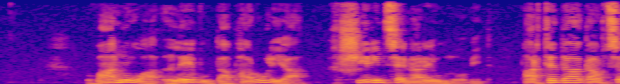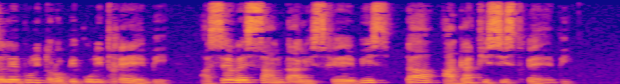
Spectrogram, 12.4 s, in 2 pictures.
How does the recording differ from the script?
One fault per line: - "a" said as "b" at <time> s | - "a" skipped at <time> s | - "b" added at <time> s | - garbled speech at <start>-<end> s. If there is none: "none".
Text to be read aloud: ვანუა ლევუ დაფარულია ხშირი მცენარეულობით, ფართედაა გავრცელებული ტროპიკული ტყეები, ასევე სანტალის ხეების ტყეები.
- "და აგათისის" added at 10.3 s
